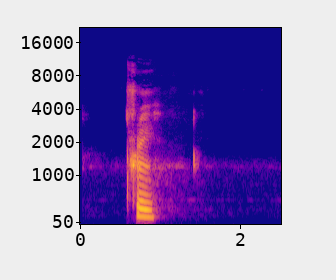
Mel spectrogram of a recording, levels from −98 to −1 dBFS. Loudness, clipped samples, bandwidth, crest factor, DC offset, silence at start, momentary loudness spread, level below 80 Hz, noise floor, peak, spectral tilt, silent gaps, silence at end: -20 LUFS; under 0.1%; 10.5 kHz; 24 dB; under 0.1%; 0.6 s; 24 LU; -70 dBFS; -77 dBFS; -2 dBFS; -6.5 dB/octave; none; 1.6 s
